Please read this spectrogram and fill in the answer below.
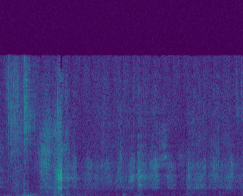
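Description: Handling noise on a live microphone as it is passed between panelists: a thump and rustle in the first half-second, then faint scattered clicks and rubbing.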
